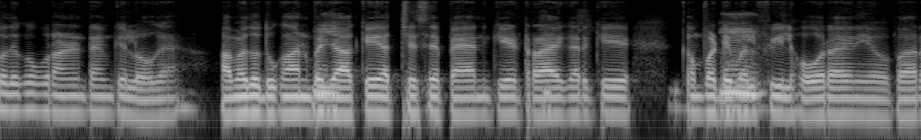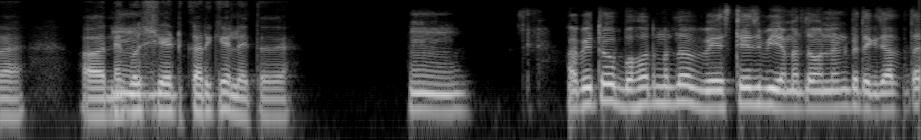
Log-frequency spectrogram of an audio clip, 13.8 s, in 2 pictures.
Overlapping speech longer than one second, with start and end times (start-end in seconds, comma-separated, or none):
none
